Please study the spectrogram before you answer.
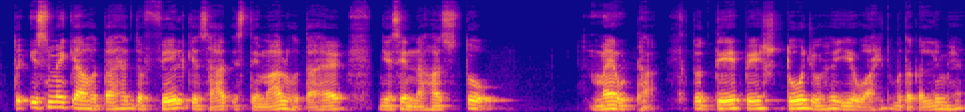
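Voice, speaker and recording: Low-voiced man patiently teaching grammar. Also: darkish tone. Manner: patient, repeats each word with its meaning, asks and answers his own questions. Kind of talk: classroom lesson explanation.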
